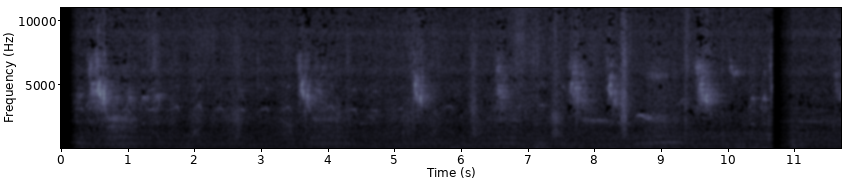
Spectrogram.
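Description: Outdoor ambience: birds chirping now and then over a low steady rumble. A short loud bump comes right at the start, and another just after a brief dropout near the end.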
